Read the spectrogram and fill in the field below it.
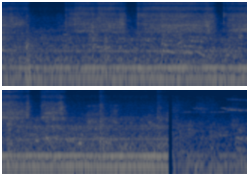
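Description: A motorised grinder hums and whirs loudly.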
